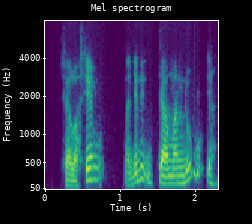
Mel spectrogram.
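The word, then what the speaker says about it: שלשים: Nah, ini bisa dibaca silsom, salisim, sheloshim.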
